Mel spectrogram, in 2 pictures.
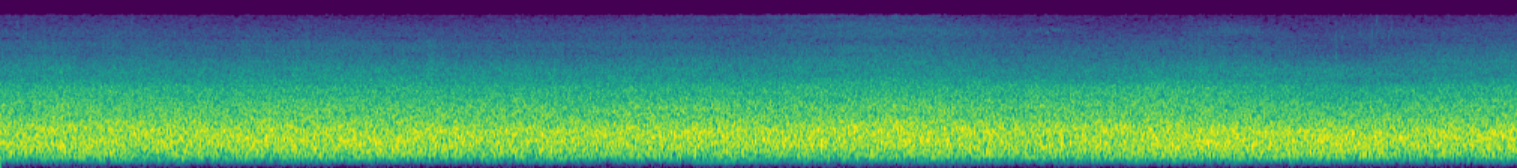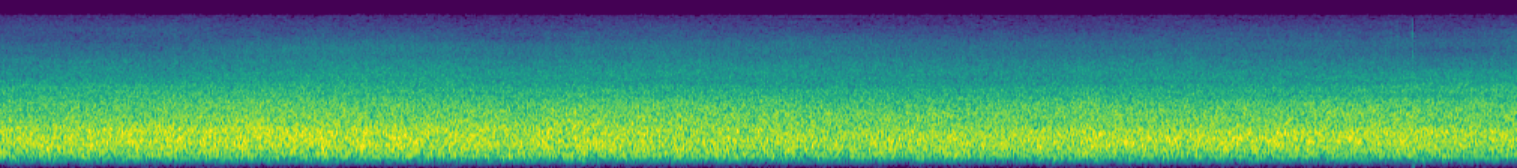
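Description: Atlantic surf breaking along a beach: a steady, continuous rushing wash of waves with no separate crashes standing out.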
